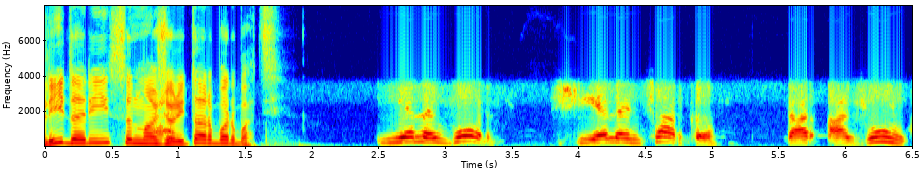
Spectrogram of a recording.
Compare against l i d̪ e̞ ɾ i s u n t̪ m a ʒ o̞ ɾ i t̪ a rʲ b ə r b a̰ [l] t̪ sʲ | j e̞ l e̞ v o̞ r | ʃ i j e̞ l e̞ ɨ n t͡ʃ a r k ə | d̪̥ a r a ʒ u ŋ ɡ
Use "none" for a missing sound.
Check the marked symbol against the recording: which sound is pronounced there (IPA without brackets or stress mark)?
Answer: none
